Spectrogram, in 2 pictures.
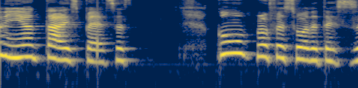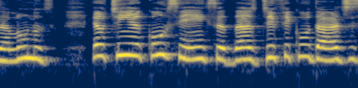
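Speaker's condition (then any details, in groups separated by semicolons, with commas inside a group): Amyotrophic lateral sclerosis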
